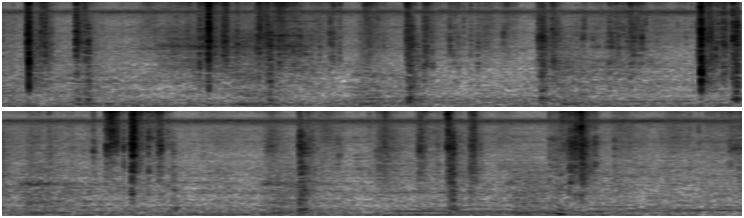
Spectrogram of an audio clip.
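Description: Plastic sachets being handled and set down on a weighing scale: irregular sharp taps and light crinkles, two of them much louder, over a faint low hum.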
